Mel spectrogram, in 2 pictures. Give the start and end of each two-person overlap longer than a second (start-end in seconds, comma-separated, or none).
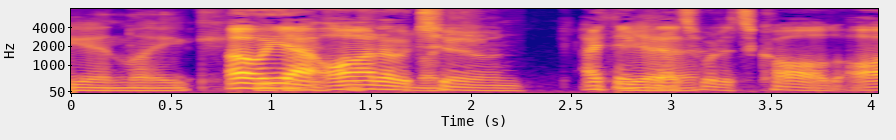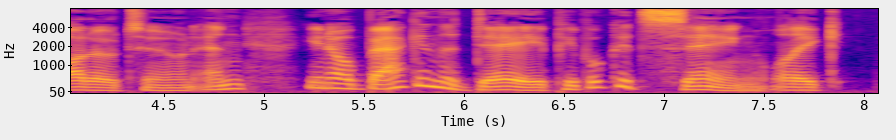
0.8-2.1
